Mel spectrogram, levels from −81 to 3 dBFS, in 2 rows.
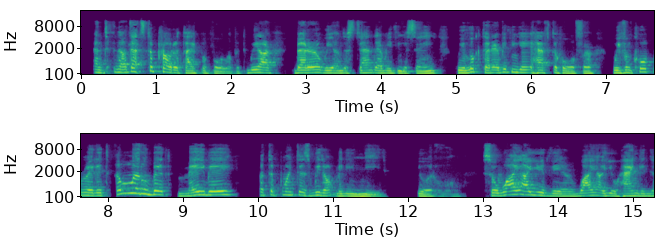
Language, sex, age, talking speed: English, male, 50-69, 200 wpm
